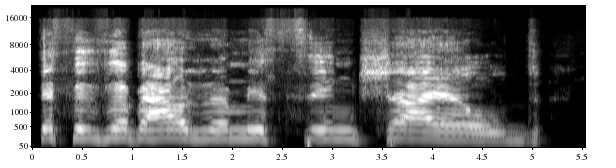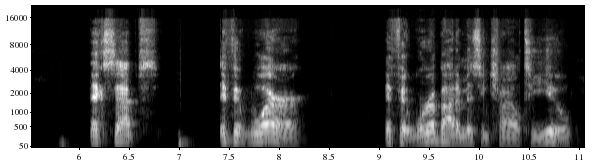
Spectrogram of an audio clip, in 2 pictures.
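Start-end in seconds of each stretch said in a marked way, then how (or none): 0.1-5.1 dragged-out slow-motion voice. Retold or imitated. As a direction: stretch every word way out. Same line replayed slowed.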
